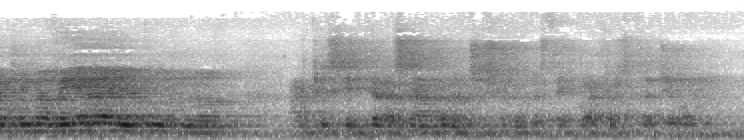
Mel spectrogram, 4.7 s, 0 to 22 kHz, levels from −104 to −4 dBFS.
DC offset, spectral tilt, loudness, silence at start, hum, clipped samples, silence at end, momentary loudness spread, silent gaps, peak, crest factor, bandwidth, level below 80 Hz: under 0.1%; -5.5 dB/octave; -27 LUFS; 0 s; none; under 0.1%; 0 s; 17 LU; none; -8 dBFS; 18 dB; 13 kHz; -56 dBFS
